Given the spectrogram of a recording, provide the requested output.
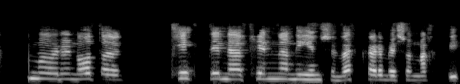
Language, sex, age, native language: Icelandic, female, 60-69, Icelandic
